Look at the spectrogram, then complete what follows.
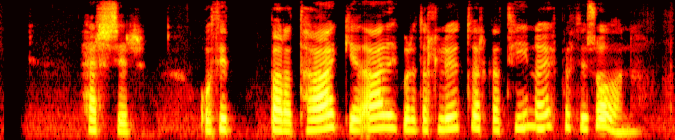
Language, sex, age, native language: Icelandic, female, 40-49, Icelandic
